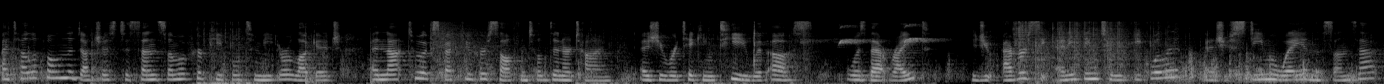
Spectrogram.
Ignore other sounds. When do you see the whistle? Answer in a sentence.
You can hear the whistle from 8.0 to 9.2 s.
